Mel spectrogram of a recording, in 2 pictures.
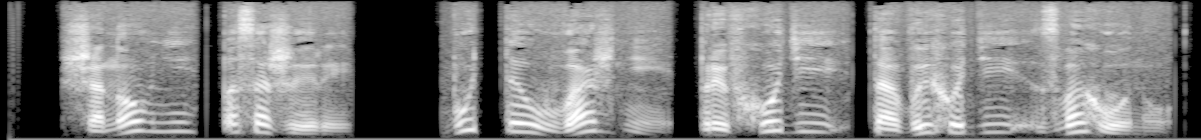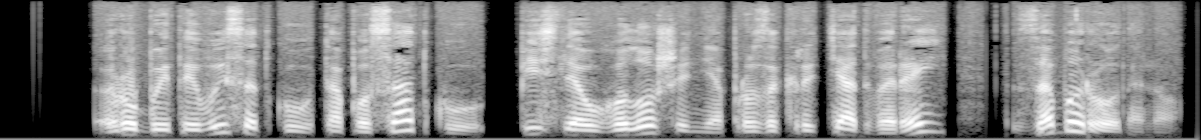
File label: khs st male, subway station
